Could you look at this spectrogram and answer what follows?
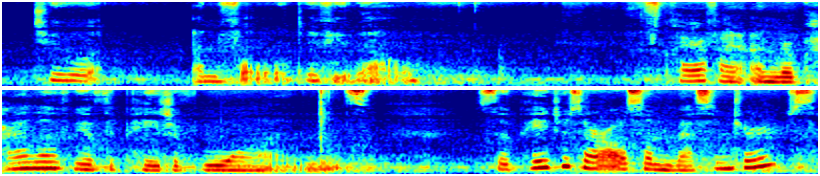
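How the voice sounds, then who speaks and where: A soft-spoken woman talks at a very slow pace, with long, frequent pauses. Noticeable background noise is present. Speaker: tarot reader. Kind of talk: ASMR tarot reading.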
